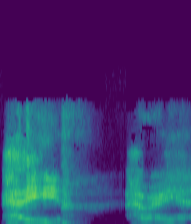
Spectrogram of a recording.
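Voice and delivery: put-on Dublin greeting, dropping low at the end; Dublin accent. Greeting a stranger in the street, Dublin accent. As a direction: play at a Dublin hello. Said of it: "doing this in a dub accent".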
